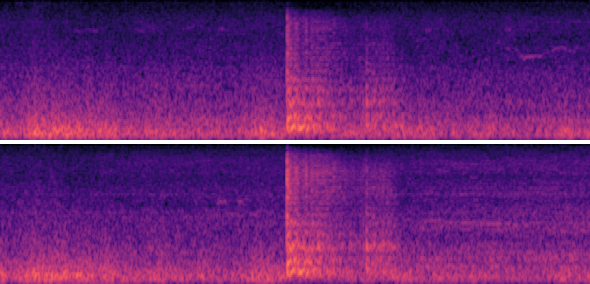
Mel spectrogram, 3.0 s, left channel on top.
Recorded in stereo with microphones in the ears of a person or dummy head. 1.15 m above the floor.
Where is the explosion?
35° right (ahead or behind).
